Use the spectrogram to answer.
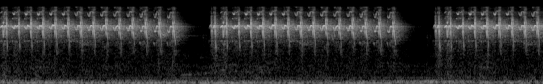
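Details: Male and female velvet-fronted nuthatch calls used to lure wild birds: continuous rapid high-pitched trilling, broken by two brief silences, very fast and shrill throughout.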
